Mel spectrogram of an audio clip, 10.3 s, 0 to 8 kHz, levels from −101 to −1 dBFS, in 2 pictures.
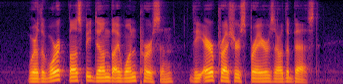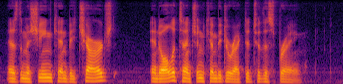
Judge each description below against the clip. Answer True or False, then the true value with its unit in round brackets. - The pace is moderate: True (180 wpm)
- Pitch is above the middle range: False (110 Hz)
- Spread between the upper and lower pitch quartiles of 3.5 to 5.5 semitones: False (2.8 semitones)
